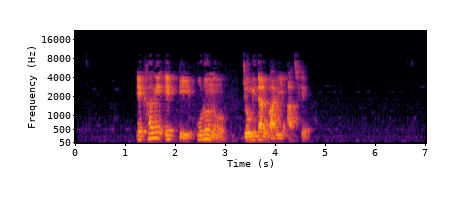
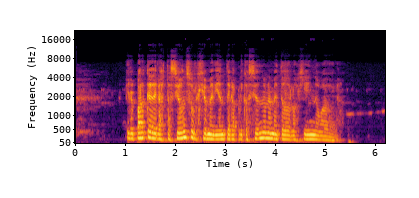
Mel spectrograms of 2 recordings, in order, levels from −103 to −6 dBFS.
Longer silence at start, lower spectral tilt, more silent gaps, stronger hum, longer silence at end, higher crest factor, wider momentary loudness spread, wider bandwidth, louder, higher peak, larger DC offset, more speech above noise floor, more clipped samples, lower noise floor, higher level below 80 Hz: first, 1.25 s vs 0.05 s; about the same, -5.5 dB/octave vs -5.5 dB/octave; neither; neither; first, 2.3 s vs 0 s; first, 22 dB vs 16 dB; first, 17 LU vs 10 LU; about the same, 7.8 kHz vs 7.8 kHz; second, -27 LUFS vs -19 LUFS; second, -10 dBFS vs -2 dBFS; neither; first, 51 dB vs 38 dB; neither; first, -78 dBFS vs -56 dBFS; second, -74 dBFS vs -52 dBFS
